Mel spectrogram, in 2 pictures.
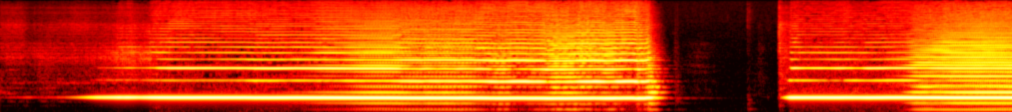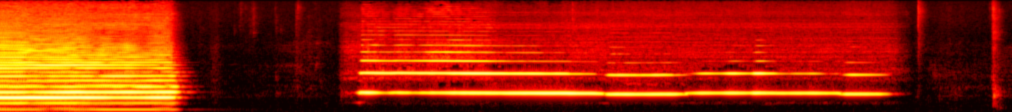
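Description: Solo alto saxophone holding long notes. First come two loud sustained notes of about seven and five seconds, each with a second, lower tone sounding beneath it. After a short pause comes a softer, higher note held for about six seconds that dips slightly in pitch a few times.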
